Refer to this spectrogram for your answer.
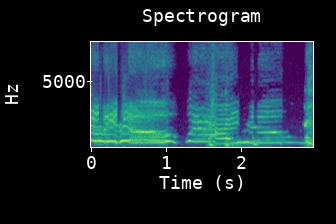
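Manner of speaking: mock wailing call, very high, slow and loud.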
